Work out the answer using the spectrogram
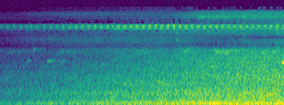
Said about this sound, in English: It's evening in San Juan, and you know it's nighttime from the chirping of the frogs, which you can hear everywhere, but you just can't see.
